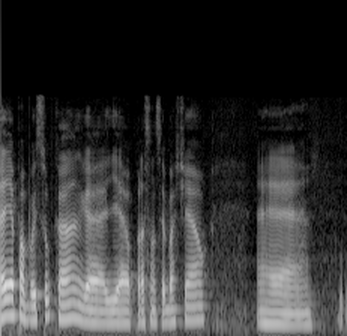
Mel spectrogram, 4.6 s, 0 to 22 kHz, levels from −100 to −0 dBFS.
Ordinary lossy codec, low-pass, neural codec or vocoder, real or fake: none; none; codec, 16 kHz, 16 kbps, FunCodec, trained on Chinese and English, 50 frames a second; fake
